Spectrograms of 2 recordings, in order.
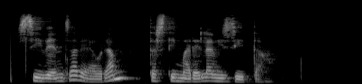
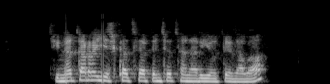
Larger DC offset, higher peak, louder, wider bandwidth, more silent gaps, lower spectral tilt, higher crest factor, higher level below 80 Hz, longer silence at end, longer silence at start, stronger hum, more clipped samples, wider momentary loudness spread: neither; second, -10 dBFS vs -4 dBFS; second, -30 LUFS vs -19 LUFS; first, 11.5 kHz vs 7.8 kHz; neither; second, -2.5 dB/octave vs -7.5 dB/octave; first, 24 dB vs 16 dB; second, -88 dBFS vs -58 dBFS; first, 0.9 s vs 0.65 s; second, 0.2 s vs 0.5 s; neither; neither; first, 9 LU vs 5 LU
